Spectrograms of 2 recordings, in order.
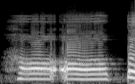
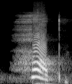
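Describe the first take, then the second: First: "Hop" drawn out sound by sound. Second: Said in the usual way. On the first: Shown as a demonstration. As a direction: break "Hop" into h, o, p, evenly. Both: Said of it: "Which vowel sounds can we hear".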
